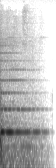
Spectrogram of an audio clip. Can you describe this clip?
Music > Solo instrument
A grand piano note. Recorded at The Arc.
